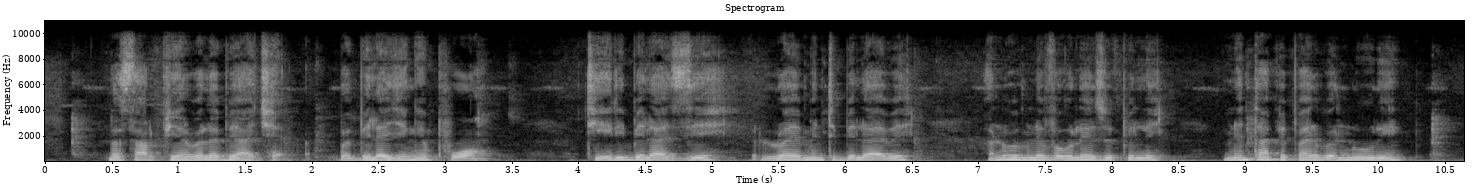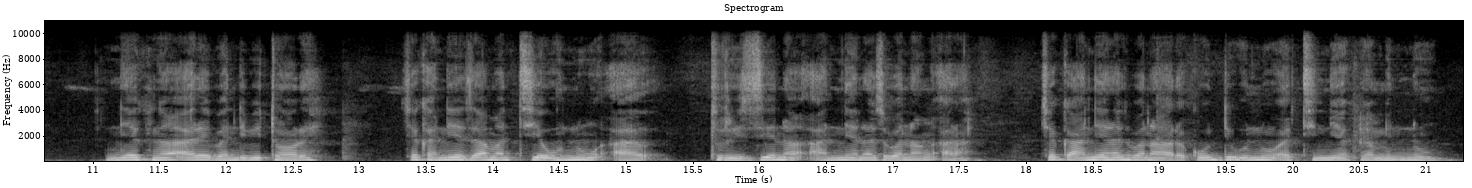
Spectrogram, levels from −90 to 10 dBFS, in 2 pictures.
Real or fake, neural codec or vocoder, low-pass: fake; vocoder, 44.1 kHz, 128 mel bands every 256 samples, BigVGAN v2; 9.9 kHz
